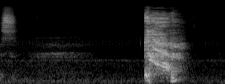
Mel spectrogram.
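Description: A man's single short cough about one and a half seconds in.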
